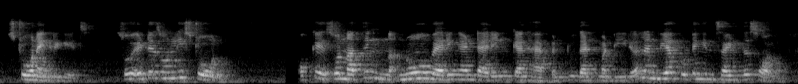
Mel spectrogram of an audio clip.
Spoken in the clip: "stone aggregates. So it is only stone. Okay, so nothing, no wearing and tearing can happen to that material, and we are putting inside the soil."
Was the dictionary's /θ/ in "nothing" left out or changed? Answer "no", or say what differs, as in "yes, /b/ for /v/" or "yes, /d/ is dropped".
yes, /t/ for /θ/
